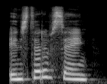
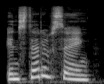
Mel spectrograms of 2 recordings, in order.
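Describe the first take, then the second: No difference in how they are said.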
